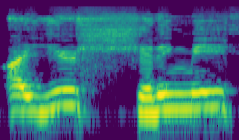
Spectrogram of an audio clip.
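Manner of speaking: slow, high disbelief; disbelieving. Retold or imitated. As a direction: ask in stunned disbelief. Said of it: "I go".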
